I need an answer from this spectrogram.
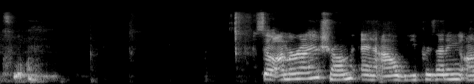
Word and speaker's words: Mariah Schrum: life and learning via personalized reciprocal teaching by mariah shroom aaron haslam bhatti and matthew gamale again sorry for mispronouncing your names awesome i think uh right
